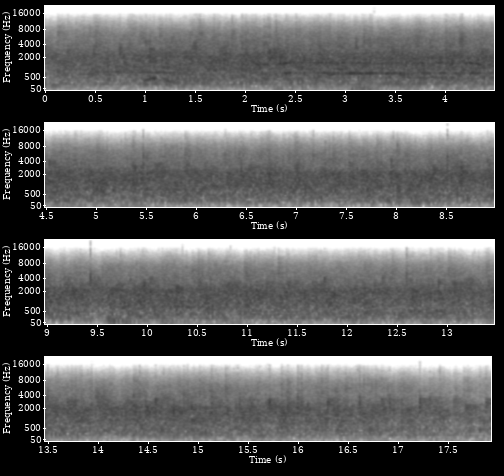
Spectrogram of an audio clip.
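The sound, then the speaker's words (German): Sustained applause from a large audience at an academy salon, given as thanks and recognition for excellent work, a dense, steady wash of many hands clapping at once, with faint murmurs and a few brief voices beneath it. “Applaus”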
